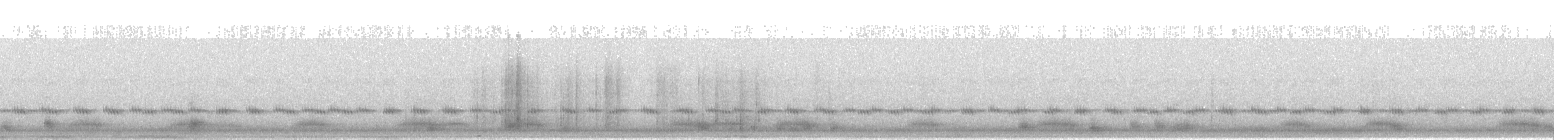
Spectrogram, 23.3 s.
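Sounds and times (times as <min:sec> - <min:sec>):
crickets trilling: 0:00.0 - 0:23.3
brief crackle: 0:07.1 - 0:09.4.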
